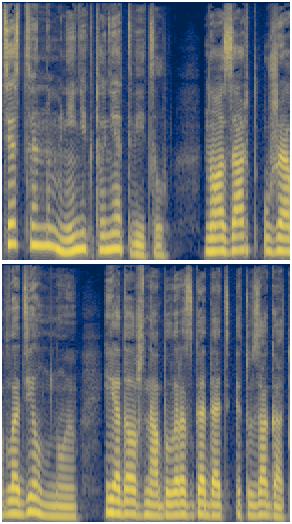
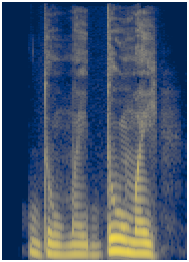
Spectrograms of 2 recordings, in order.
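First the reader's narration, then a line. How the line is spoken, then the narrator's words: Fervent whisper. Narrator (Russian): горячо шептала я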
